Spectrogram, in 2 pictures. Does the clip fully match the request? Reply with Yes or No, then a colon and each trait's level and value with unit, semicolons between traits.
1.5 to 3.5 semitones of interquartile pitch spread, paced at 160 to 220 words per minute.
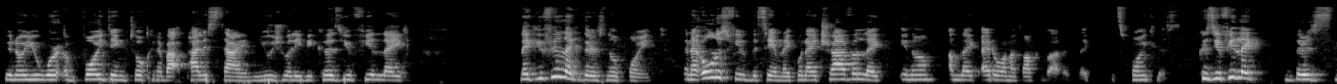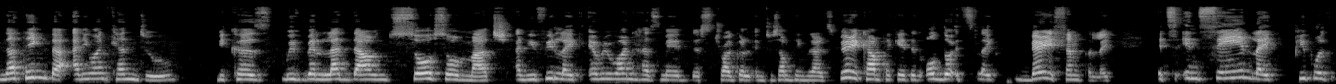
Yes: average, 3.2 semitones; average, 195 wpm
